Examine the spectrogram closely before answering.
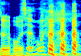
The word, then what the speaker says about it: Srhoj: her last name, but in brackets, pronounced Srhoj. Thank goodness for the internet.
